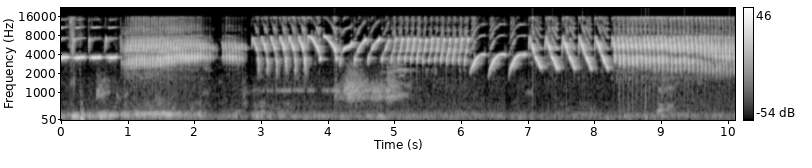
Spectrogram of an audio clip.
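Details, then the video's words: Persistent, loud canary song meant to tutor young canaries in trilling: high chirps, a dense buzzy roll, then runs of quick downward-slurred whistles and a final steady rapid trill, with a faint low rumble underneath. "suara kenari gacor ngotot keras biar kenari paud cepat belajar bunyi ngeriwik"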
